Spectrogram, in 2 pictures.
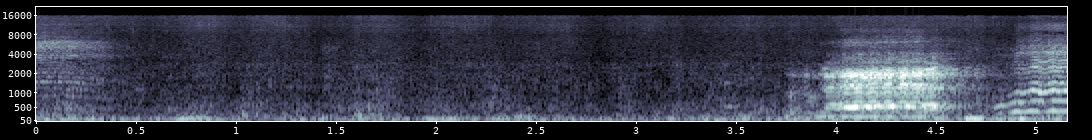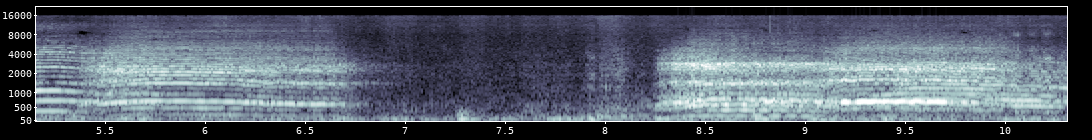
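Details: Sheep at Ewetopia Farms waiting for their feed during daily chores in lambing season: a quiet start, then several loud, wavering bleats with rich harmonics from about four seconds on, overlapping one another.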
